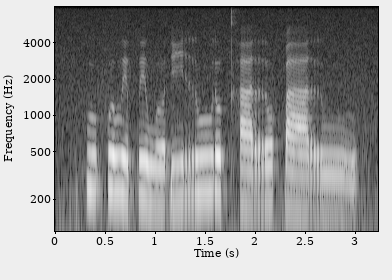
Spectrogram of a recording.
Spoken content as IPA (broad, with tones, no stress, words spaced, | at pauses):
pu˦fʊ˦βɪ˨pɪ˦˨ wʊ˨ɗi˦ ruː˦ɾʊ˨kʰa˨ ro˦k͡paː˨ ruː˨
